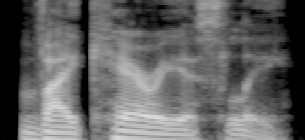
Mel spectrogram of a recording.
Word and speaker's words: vicariously: This adverb has five syllables and the stress is on that second syllable, vicariously. The third syllable, it's like that letter I, just has that e sound. And the fourth syllable has the schwah.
